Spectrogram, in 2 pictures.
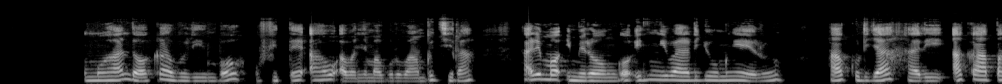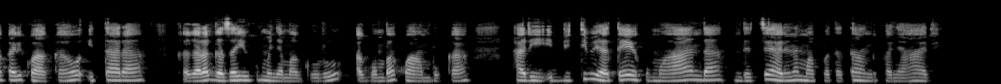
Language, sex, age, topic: Kinyarwanda, female, 25-35, government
